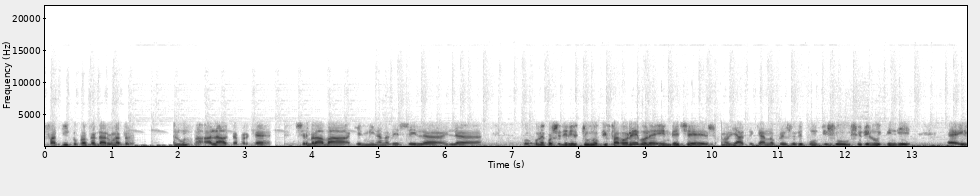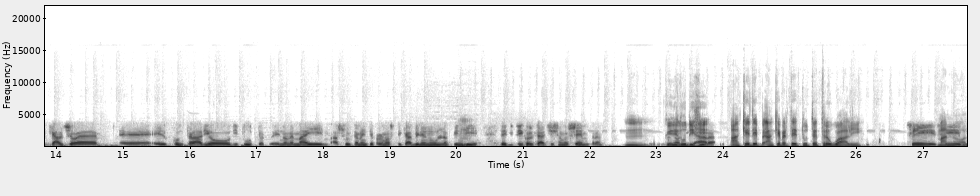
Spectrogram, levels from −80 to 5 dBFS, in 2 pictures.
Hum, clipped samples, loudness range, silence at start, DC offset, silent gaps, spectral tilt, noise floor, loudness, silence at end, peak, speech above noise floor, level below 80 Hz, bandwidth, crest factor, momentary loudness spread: none; under 0.1%; 4 LU; 0.05 s; under 0.1%; none; -7 dB/octave; -43 dBFS; -20 LUFS; 0 s; -2 dBFS; 24 dB; -54 dBFS; 11.5 kHz; 18 dB; 10 LU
